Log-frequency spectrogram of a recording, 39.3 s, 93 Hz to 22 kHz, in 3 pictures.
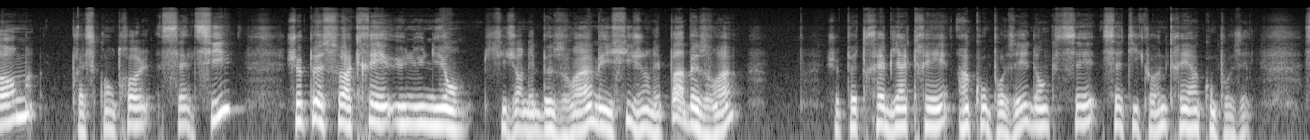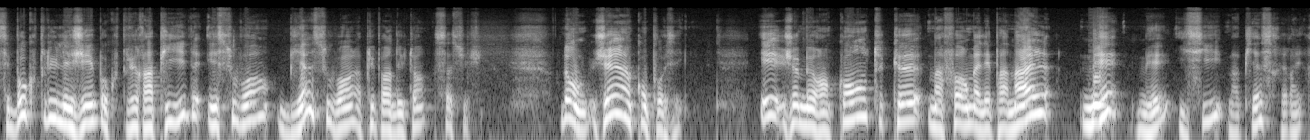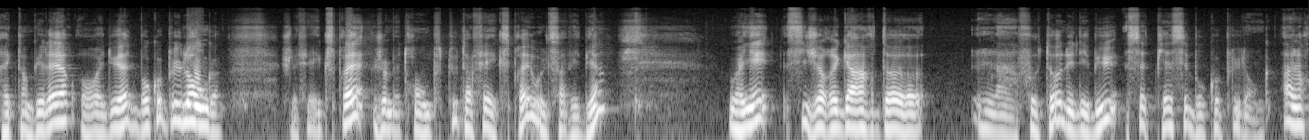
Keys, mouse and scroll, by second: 1.7 ctrl+click, 10.5 click, 12.4 click, 19.2-21.2 drag, 21.6-23.7 drag, 33.1 click, 36.1 click.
